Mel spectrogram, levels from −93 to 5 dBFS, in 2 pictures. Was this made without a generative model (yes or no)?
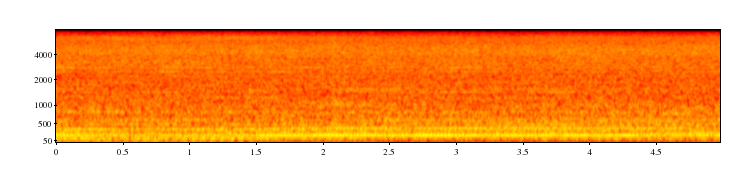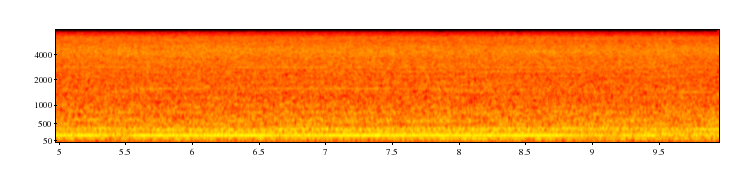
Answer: yes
